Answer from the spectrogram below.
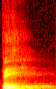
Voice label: telar, Otomí, hombre; Ropa; INALI

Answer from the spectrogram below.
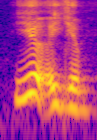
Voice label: el mismo, Mixe, Mujer; INALI

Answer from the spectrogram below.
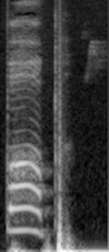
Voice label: blanco, Mixe, Mujer; colores; INALI

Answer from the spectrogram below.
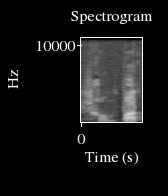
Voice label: saltamontes, Cucapá; Animales

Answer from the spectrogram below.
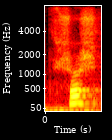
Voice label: "flauta", Mixe, hombre; Habla

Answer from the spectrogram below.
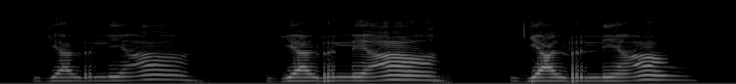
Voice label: hambruna, Zapoteco, santo domingo albarradas; INALI; sustantivos

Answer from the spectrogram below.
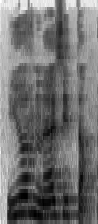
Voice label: "ahora sí", Zapoteco Asunción Ocotlan; Adverbios; INALI; Haspelmath

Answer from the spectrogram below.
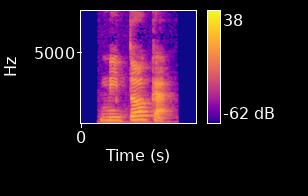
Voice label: Yo siembro maíz-Nitoca, Náhuatl; NAHUATLAHTOLLI

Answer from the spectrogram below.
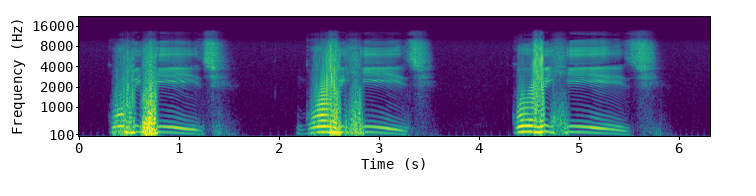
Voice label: Zapoteco, santo domingo albarradas; sol; fenomenos naturales; INALI

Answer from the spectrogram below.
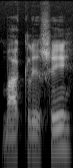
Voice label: "arcoíris", Cucapá

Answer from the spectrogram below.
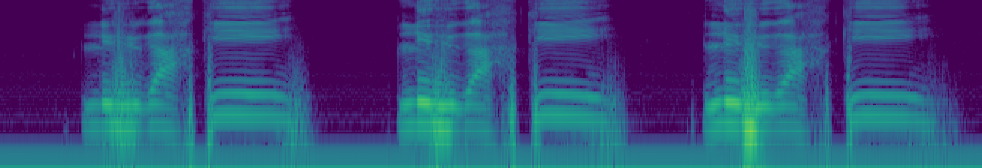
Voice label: Zapoteco, santo domingo albarradas; INALI; pronombre libres; tú mismo

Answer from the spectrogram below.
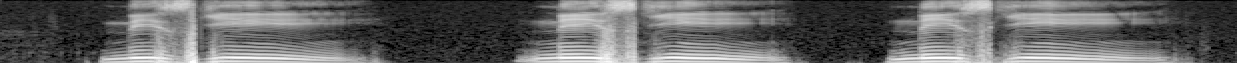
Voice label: caldo, Zapoteco, santo domingo albarradas; alimentos; INALI

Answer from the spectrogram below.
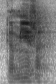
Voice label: Camisa, Zapoteco de Petapa; Ropa; Vocabulary

